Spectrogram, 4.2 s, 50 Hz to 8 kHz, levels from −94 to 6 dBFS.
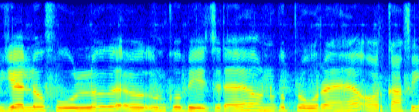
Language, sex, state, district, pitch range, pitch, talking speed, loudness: Hindi, female, Bihar, Vaishali, 200-215 Hz, 210 Hz, 185 wpm, -24 LUFS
